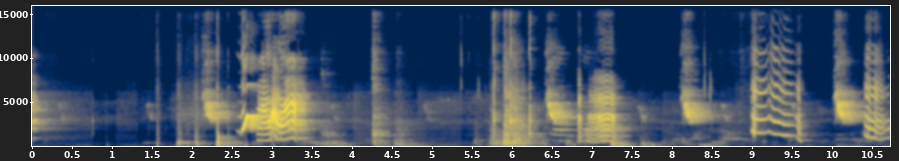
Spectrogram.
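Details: Parrot saying "mummy" and "papa": scattered clicks and soft noises give way to repeated short, wobbling, nasal syllables that grow more frequent toward the end.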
